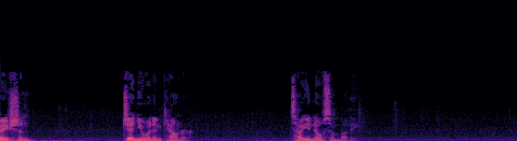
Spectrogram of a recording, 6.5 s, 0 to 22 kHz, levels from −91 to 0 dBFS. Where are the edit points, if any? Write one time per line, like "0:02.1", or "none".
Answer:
none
